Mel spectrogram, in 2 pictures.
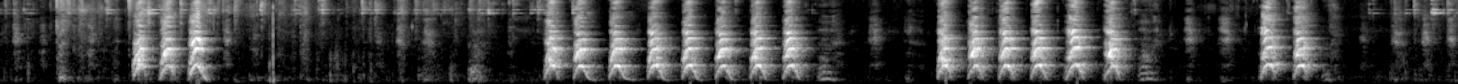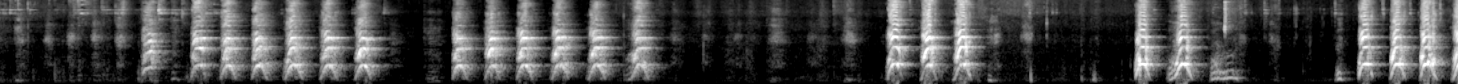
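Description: Small long-haired dog barking in quick high-pitched runs of several barks each, with short pauses between the runs: alert barking at the mail carrier outside the window.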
